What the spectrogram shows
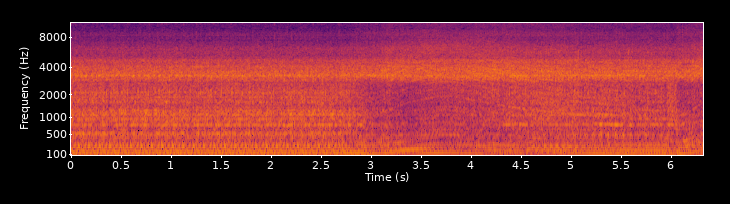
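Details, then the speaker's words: Subaru idling, recorded close under the oil pan while checking for a tick that had earlier gone away (oil full but looks bad): even, steady idle with a smooth hum, no tick or knock heard; sounds fine. "I don't know. Sounds all right."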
